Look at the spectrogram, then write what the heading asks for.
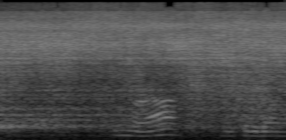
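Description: A steamer sprays a loud, continuous hiss while cleaning watches, with brief voices speaking under it.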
